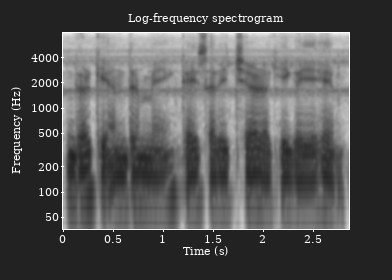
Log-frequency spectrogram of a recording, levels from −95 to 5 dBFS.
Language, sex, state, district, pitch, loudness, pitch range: Hindi, male, Arunachal Pradesh, Lower Dibang Valley, 80 Hz, -14 LUFS, 75-85 Hz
